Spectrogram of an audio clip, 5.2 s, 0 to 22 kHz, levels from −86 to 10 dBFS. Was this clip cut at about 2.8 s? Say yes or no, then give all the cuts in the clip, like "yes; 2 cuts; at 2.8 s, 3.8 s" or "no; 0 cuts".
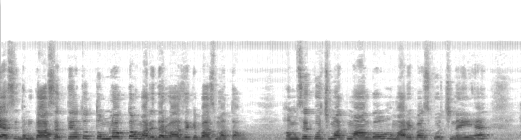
no; 0 cuts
